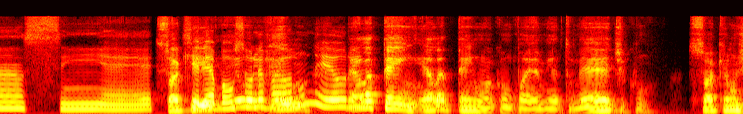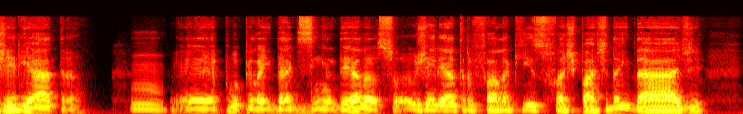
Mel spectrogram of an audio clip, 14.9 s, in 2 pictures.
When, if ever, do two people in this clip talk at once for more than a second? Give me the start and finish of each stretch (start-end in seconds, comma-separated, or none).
1.5-3.7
